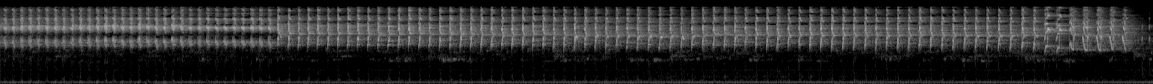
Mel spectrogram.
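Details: Lovebird ngekek, a caged bird that lifts one foot while singing, its song filled with borrowed phrases from other birds such as sparrows. A long, unbroken, rapid chattering trill of high, harsh, evenly pulsed notes runs nearly eleven seconds before stopping.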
